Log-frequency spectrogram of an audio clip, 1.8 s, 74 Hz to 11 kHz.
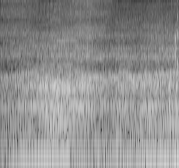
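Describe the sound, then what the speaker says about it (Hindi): A Hero Super Splendor 125cc BS6 motorcycle sits on its side stand in neutral, its single-cylinder engine idling with a steady, close, low chugging hum and no talk over it. "तो पहले स्टार्ट कर लेते हैं न्यूट्रल पे बाइक"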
